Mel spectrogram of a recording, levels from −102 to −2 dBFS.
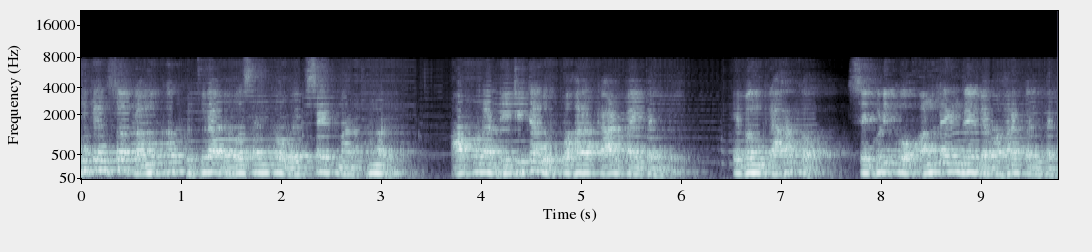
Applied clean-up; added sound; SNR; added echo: neural separator model SepFormer DNS4.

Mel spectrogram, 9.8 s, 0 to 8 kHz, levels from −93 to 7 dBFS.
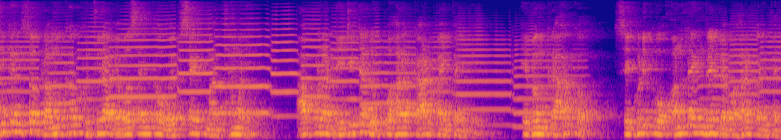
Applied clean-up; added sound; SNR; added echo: none; Trumpet; 10 dB; reverberation time 0.8 s.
